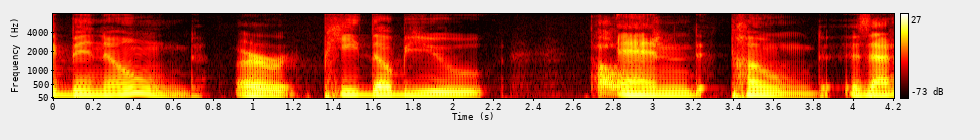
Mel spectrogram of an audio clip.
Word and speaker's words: pwned: Or PW and pwned. Is that how they say it? Have I been pwned?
